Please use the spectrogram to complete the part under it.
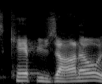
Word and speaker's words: Campusano: It's Campusano.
